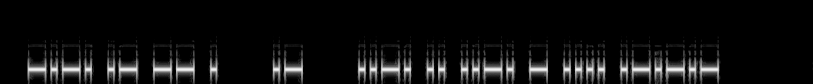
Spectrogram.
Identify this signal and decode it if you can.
Morse code, heard as a keyed tone, about 21 wpm, 700 Hz. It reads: CAME A FIFTH.
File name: Book One / 12-Chapter 12 - 21 WPM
